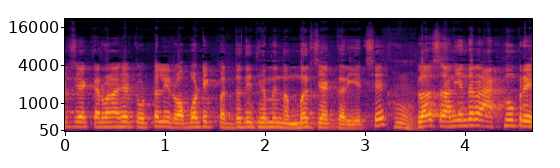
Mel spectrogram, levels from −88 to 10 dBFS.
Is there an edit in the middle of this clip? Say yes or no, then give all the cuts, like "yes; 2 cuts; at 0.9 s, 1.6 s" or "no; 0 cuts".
yes; 1 cut; at 3.3 s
